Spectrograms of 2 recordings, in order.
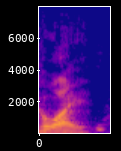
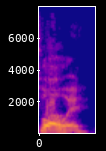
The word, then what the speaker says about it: Huawei: looks like Hawaii I'm just gonna pronounce of Hawaii no no it's Huawei whatever okay all right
